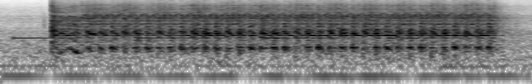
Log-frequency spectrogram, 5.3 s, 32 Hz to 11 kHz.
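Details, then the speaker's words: Newly installed built 6.7L Cummins diesel (Tow Monster Plus), second start attempt after key cycled to prime: even starter churn about four and a half seconds, never catches; cranks but won't start, air in fuel system. "Okay, that's enough. It should have fired by now. Yeah, it should have went by now."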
